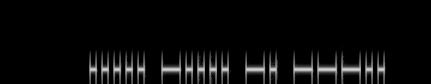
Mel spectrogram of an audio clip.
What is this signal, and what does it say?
Morse code, heard as a keyed tone, about 20 wpm, 700 Hz. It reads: 56N8
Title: Common Cut Numbers - 4-Digit 20wpm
